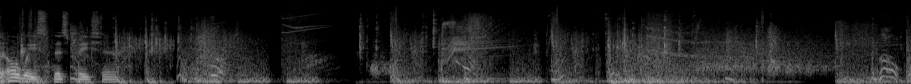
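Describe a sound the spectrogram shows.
Punches and blasts from a fighting game hit rapidly.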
